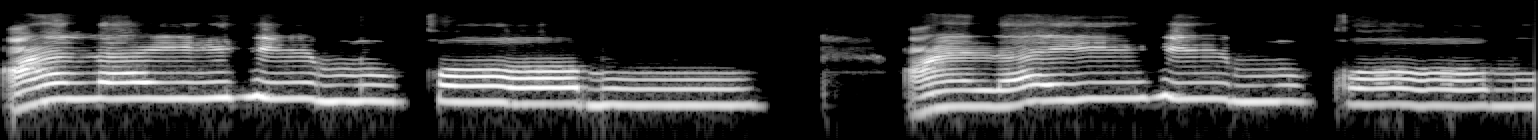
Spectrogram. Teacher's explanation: Nah, ini hukumnya idhar ya, idhar syafawi, idhar. Jadi mimnya jelas aja, kita tidak tambahkan dengung lagi, hanya memberikan sifat tawasud pada mim, sudah.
